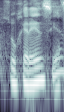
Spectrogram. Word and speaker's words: sugerencia: alguna sugeración. – Sugerencia. – Sugerencia, perdón, siempre lo digo mal.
